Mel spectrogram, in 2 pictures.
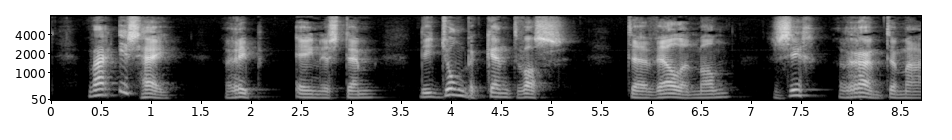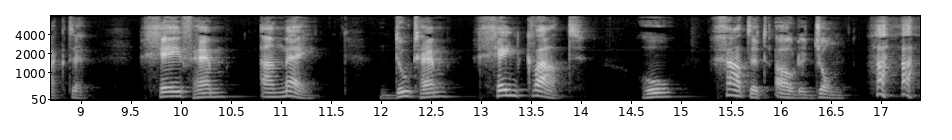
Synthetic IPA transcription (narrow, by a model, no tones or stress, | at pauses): ʋaːɹɪsɦɛj | rip | ejnəstɛm | did͡ʒɔnbəkɛntʋɑs | tɛɹʋɛlˠənmɑn | zɪχ | rœɥmtəmaːktə | χejfɦɛm | ʔaːnmɛj | dutɦɛm | χejnkʋaːt | ɦu | χaːtɦətʌwdəd͡ʒɔn | ha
